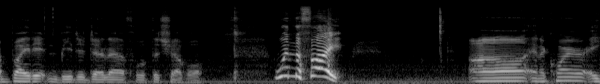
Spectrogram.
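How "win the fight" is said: excited shout. Acted. Game win announcement, shouted high.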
